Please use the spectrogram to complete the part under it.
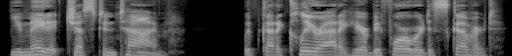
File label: gunboat just in time, female; Source Engine; video game; canals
